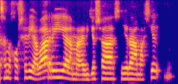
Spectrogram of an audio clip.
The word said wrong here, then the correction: Maisel: eh, lo he dicho mal. Maisel,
